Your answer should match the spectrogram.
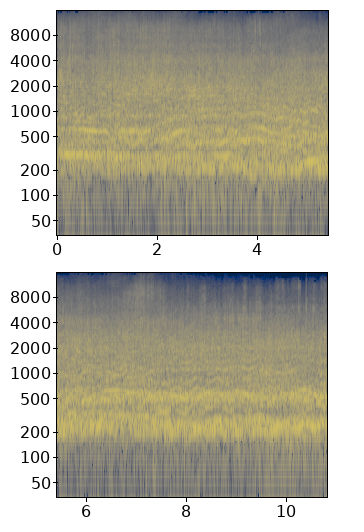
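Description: A field of USAC midget race cars running at racing speed, several engines heard at once, their pitch wavering up and down as the cars go around the track.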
